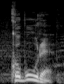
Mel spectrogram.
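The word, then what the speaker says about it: コブラ: Cobra, or "Kobura" if they pronounced it.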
